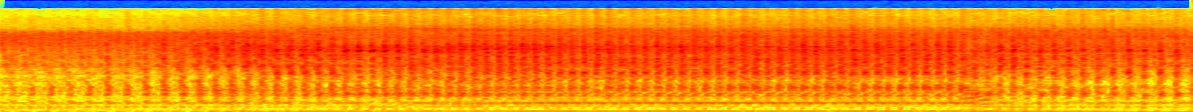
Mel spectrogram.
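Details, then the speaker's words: Daihatsu Gran Max petrol engine revved before repair: harsh, rhythmic knocking rattle about four beats a second, sounding as if the engine would break; gone after the repair. "Nah untuk suaranya seperti itu ya teman-teman seperti ee mau pecah di bagian mesin ya"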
